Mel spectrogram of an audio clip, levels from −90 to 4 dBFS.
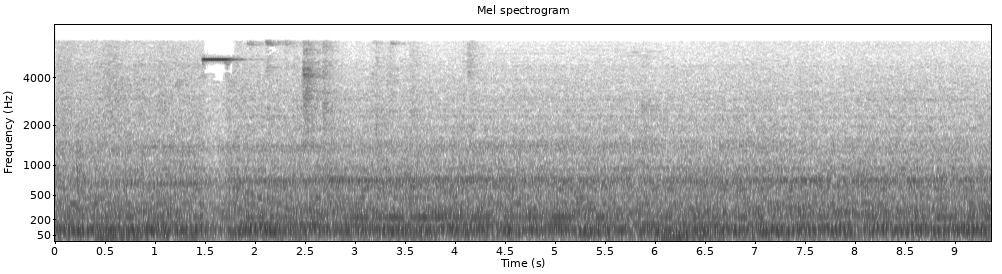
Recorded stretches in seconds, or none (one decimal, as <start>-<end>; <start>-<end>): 0.0-9.4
